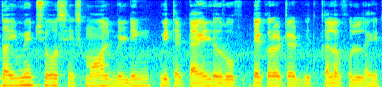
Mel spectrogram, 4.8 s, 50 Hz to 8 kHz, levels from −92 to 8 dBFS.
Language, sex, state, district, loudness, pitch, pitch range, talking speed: English, male, Karnataka, Bangalore, -19 LUFS, 105 Hz, 100-115 Hz, 175 wpm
